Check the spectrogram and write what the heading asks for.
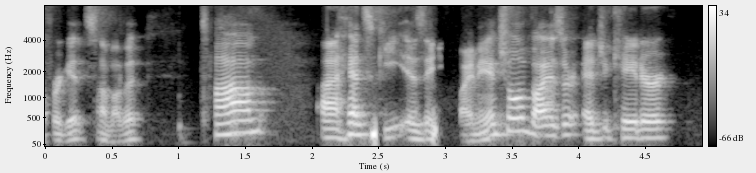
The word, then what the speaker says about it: Henske: So, welcome to the stage, without further ado, Tom and I'm going to Is it Henschke?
